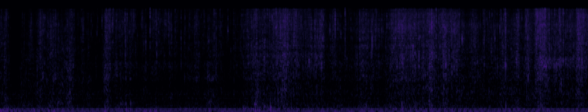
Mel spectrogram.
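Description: A clear plastic bubble wrap sheet is crumpled, squeezed and rubbed between the fingertips and both hands. Bright, dense crinkling fills the clip over a steady low hum, growing louder after the first couple of seconds.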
